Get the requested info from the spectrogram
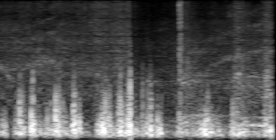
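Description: Radio-controlled off-road race cars running on a dirt track, heard as an irregular crackling noise with no steady motor whine standing out.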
